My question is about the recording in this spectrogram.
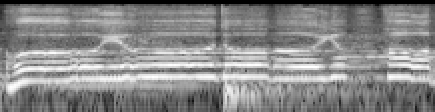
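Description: A man singing a slow Malayalam devotional hymn: his voice slides up into a long held note at the start, sustains it for about two seconds, then moves on through a few shorter notes, over a steady sustained accompaniment.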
